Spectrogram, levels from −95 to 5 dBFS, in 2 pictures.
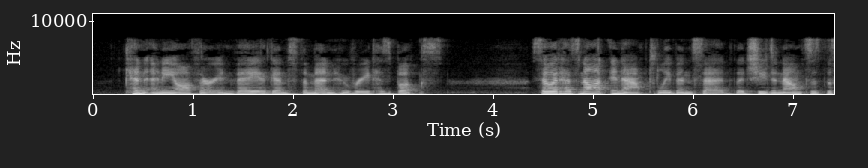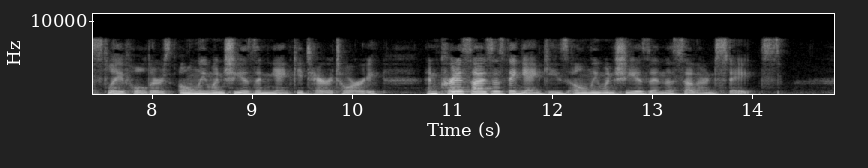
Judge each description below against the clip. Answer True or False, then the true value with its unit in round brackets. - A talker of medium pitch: True (170 Hz)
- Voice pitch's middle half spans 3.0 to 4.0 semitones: True (3.7 semitones)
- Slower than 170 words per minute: False (175 wpm)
